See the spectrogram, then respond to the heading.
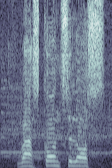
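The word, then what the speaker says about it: Vasconcelos: connect correcting me there vasconcilos is actually a portuguese pronunciation thank you liz for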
